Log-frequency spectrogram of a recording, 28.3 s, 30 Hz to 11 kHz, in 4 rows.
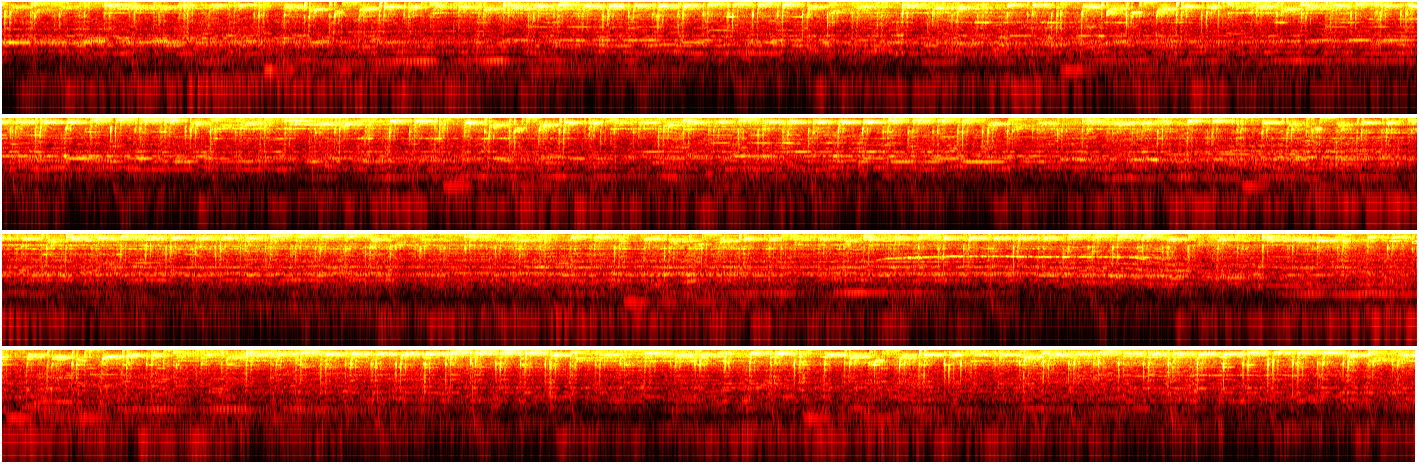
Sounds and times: Music: 0:00.0 - 0:28.2.

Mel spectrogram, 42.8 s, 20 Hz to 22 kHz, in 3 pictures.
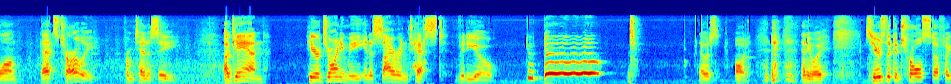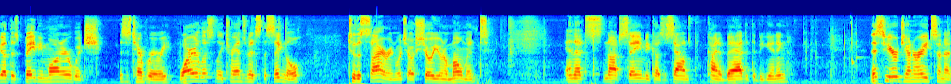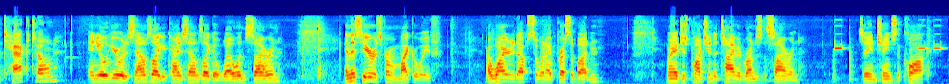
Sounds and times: Speech: 0:00.0 - 0:02.7, 0:03.4 - 0:09.7, 0:10.4 - 0:11.3, 0:12.0 - 0:18.8, 0:19.5 - 0:21.7, 0:22.7 - 0:26.2, 0:27.3 - 0:32.8, 0:33.7 - 0:35.2, 0:35.8 - 0:37.6, 0:38.5 - 0:40.6, 0:41.4 - 0:42.5.

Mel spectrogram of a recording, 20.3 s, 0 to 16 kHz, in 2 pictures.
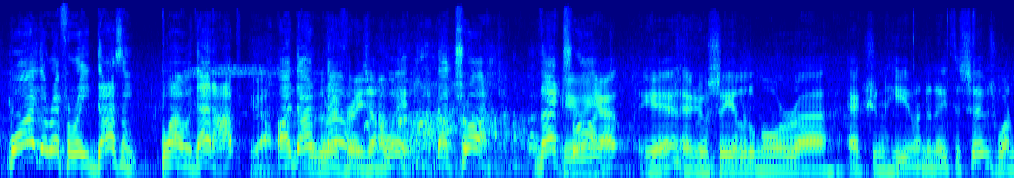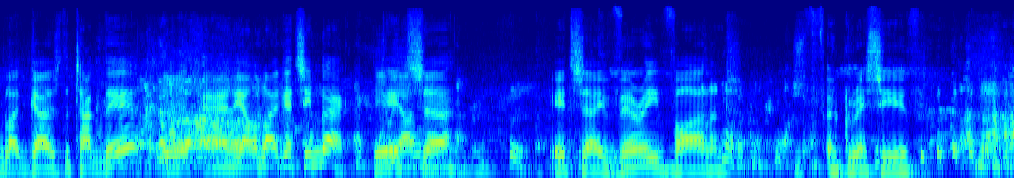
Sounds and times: Speech: 0:00.1 - 0:15.0.

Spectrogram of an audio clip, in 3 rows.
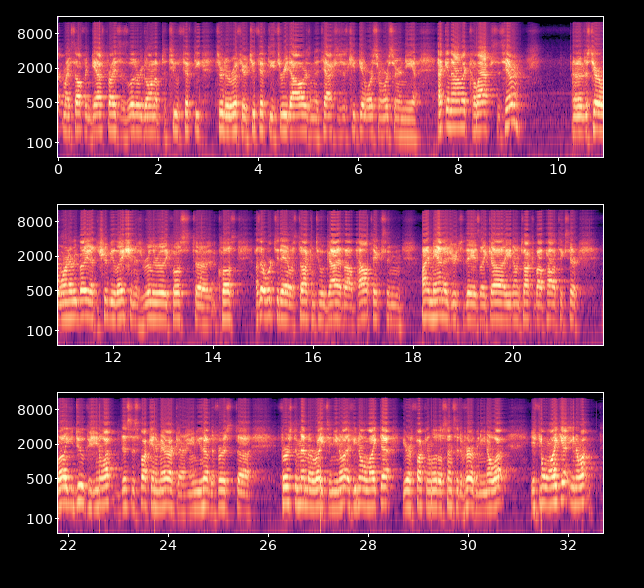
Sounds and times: Male speech, man speaking: 0:00.0 - 0:09.3, 0:10.3 - 0:32.5
Narration, monologue: 0:00.0 - 0:32.7.

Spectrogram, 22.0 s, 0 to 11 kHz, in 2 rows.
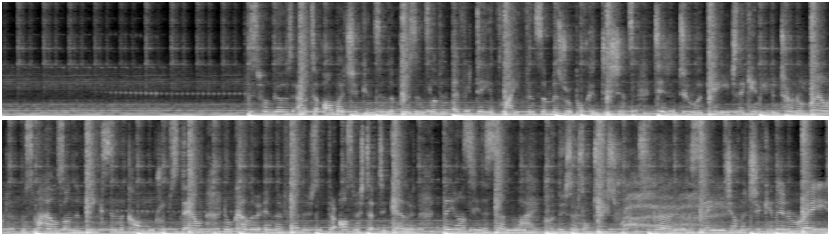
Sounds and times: Music: 0:00.0 - 0:22.0.

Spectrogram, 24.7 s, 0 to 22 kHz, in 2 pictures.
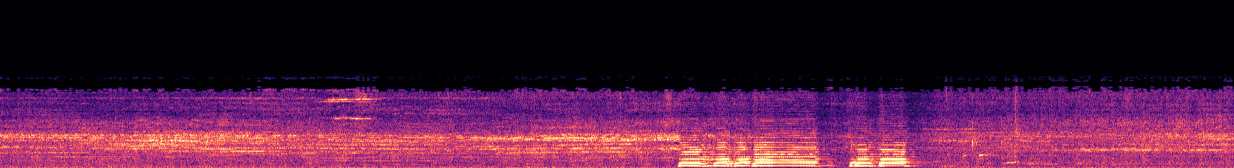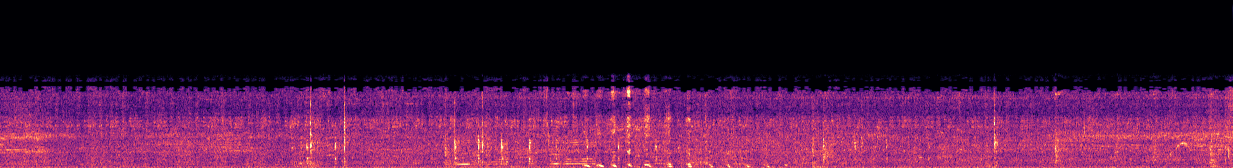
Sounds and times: Bus: 0:00.0 - 0:24.6.

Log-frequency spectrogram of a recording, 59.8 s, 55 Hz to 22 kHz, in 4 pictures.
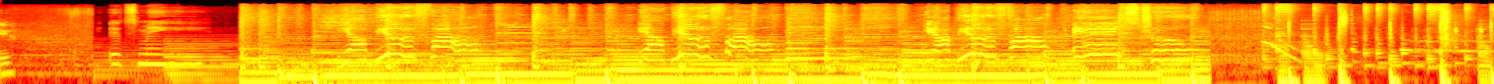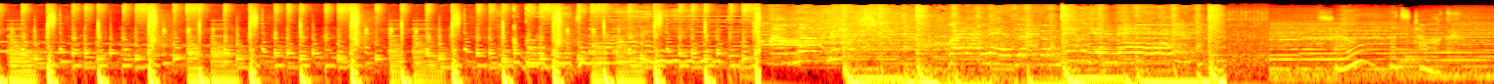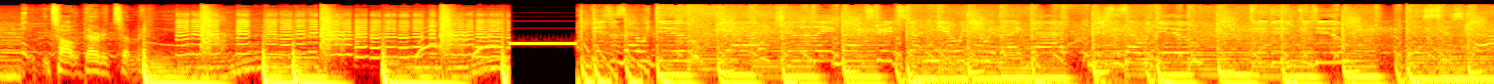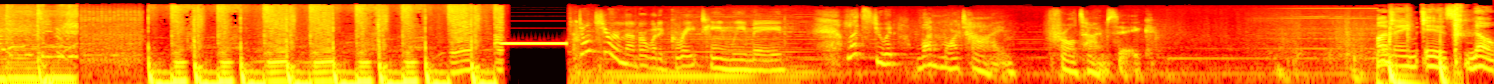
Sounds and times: Music: 0:00.0 - 0:35.0, 0:35.6 - 0:49.9, 0:50.5 - 0:59.7.

